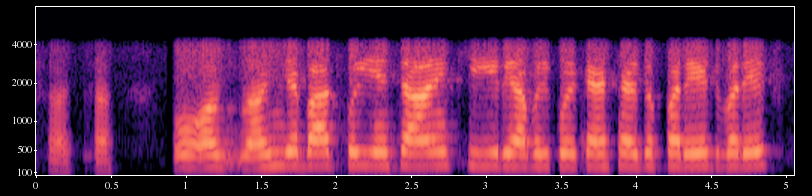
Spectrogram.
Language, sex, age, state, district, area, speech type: Sindhi, female, 45-60, Delhi, South Delhi, urban, conversation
